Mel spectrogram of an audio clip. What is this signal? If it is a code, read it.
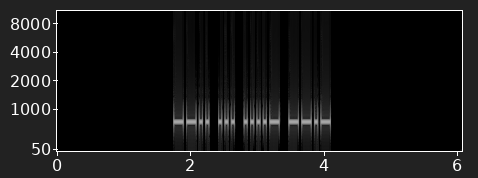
Morse code, heard as a keyed tone, about 25 wpm, 700 Hz. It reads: ZS4Q
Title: DXCC-100 Call Signs - 4 Characters - 25wpm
